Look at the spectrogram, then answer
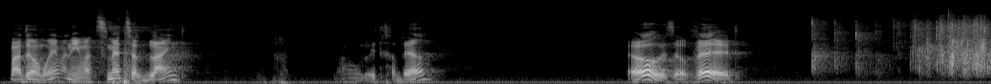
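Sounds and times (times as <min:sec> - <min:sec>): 
faint low hum: 0:00.0 - 0:09.9
speech: 0:00.1 - 0:02.0, 0:03.5 - 0:04.4, 0:06.3 - 0:07.5
audience clapping after a live software demo at a talk: 0:08.1 - 0:09.9.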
